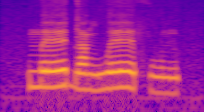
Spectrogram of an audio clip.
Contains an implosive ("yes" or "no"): no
